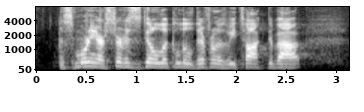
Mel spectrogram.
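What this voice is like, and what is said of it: Strained, recovering voice after losing it. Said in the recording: “apologize for my voice ... last week, I completely lost my voice ... it's starting to come back a little bit at a time”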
